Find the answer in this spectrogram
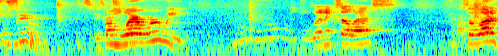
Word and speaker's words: Linux: Linux.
